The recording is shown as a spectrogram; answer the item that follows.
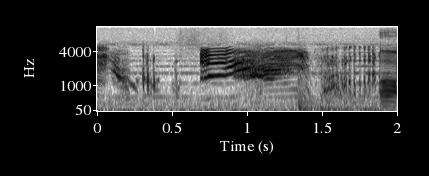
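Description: A short, high-pitched animal cry of about half a second near the middle, at a low level, from the cartoon episode's soundtrack.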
